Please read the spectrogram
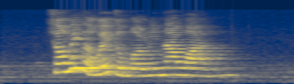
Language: English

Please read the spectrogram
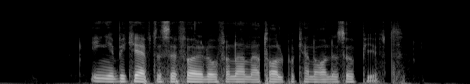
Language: Swedish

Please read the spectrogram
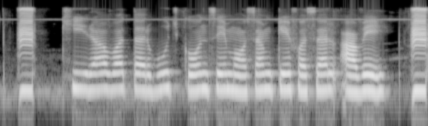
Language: Chhattisgarhi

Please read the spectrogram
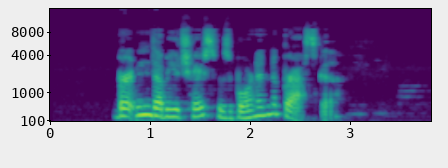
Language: English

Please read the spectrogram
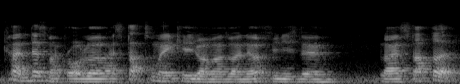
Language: English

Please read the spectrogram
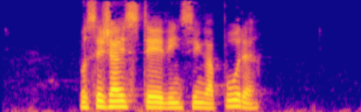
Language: Portuguese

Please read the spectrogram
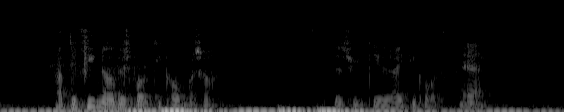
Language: Danish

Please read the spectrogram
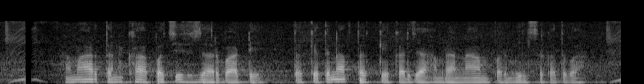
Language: Bhojpuri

